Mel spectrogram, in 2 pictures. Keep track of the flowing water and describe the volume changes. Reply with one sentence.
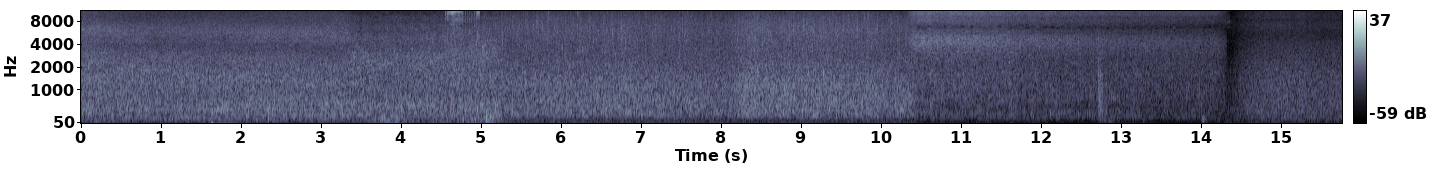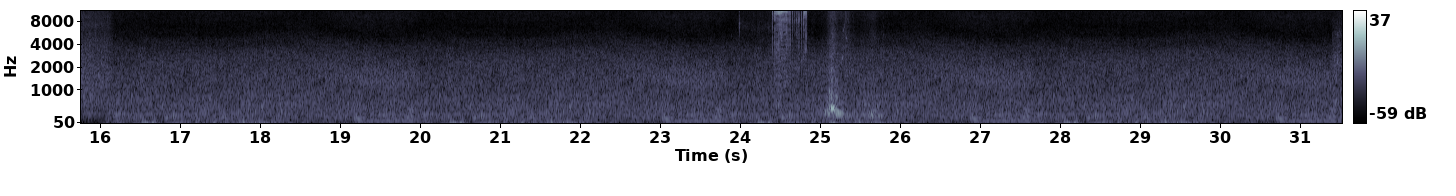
The volume of the flowing water goes down.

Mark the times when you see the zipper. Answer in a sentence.
You can hear the zipper from 4.5 to 5.0 s and from 24.4 to 24.9 s.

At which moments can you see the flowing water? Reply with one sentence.
The flowing water can be heard from 0.0 to 31.4 s.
